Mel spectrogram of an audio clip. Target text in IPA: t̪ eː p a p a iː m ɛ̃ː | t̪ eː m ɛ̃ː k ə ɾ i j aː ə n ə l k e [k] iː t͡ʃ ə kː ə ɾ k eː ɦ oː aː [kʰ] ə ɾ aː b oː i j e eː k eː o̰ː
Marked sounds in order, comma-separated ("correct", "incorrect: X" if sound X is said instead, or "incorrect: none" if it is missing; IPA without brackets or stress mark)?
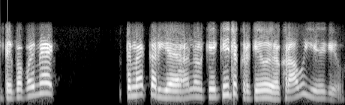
correct, correct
